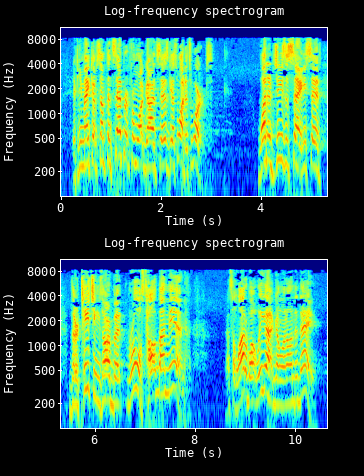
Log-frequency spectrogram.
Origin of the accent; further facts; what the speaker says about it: Tennessee, United States; born there; I was born in Tennessee. It's written on my license. It's written on my birth certificate.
